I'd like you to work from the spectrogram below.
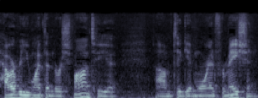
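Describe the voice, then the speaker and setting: A man with a very deep, low pitch at a fairly quick pace, with ordinary pitch variation and audible room echo. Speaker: physical therapist giving marketing tips. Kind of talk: casual talk to camera. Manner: stutters, many fillers.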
